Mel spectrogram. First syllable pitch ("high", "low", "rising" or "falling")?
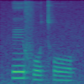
high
